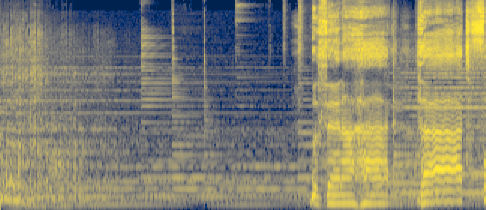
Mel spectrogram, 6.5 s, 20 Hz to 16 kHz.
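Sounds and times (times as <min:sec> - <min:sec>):
lion roaring: 0:00.0 - 0:01.4
speech: 0:04.1 - 0:06.4.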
